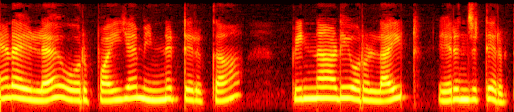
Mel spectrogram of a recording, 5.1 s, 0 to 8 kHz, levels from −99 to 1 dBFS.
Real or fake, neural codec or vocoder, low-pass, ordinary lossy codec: fake; codec, 24 kHz, 0.9 kbps, WavTokenizer, medium speech release version 2; 7.2 kHz; none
